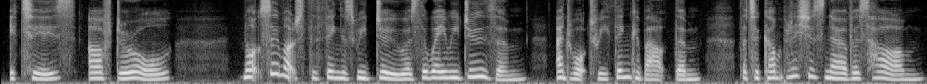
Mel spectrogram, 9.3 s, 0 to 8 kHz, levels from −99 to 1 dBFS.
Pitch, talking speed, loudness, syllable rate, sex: 210 Hz, 175 wpm, -19 LUFS, 4.4 syllables/s, female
